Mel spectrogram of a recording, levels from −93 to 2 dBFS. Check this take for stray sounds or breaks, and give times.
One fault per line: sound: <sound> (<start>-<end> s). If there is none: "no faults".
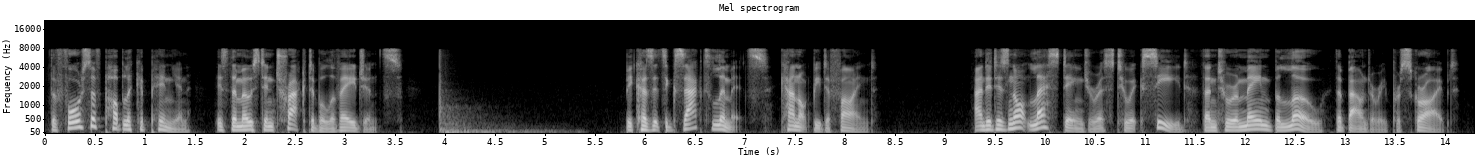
sound: thud (3.9-5.5 s)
